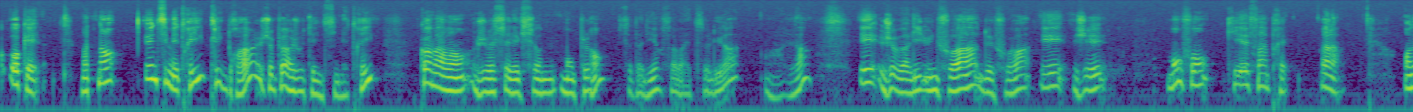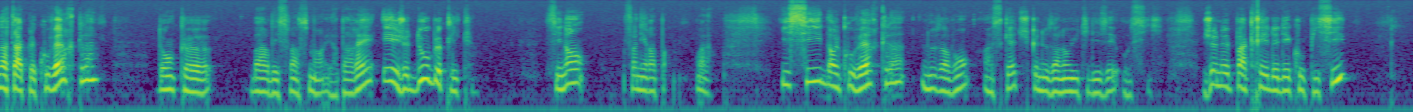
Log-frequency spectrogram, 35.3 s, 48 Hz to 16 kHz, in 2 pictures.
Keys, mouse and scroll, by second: 2.2 right click, 3.9 click, 5.6 click, 7.0 click, 9.3 click, 11.3 click, 12.3 click, 14.1-17.3 drag, 19.2 click, 21.3 space, 23.6 click, 23.8 click, 27.7 click, 29.0 click, 29.7 space, 31.0-32.4 drag.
